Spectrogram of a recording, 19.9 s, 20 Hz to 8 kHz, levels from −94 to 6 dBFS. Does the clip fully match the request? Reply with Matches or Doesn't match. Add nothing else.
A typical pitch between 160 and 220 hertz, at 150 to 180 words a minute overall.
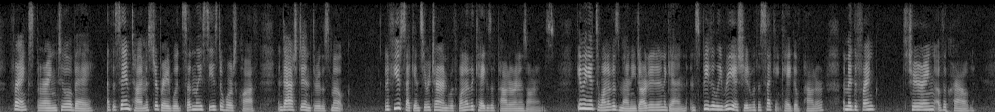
Doesn't match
